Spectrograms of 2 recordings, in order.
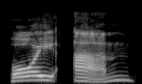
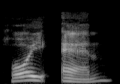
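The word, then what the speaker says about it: Hội An: And the example is hoan. Hoy an is quieter or more quiet than Ho Chi Min City. So Hoyen. Okay, Hoy and is actually just one syllable. Two names but one syllable.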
